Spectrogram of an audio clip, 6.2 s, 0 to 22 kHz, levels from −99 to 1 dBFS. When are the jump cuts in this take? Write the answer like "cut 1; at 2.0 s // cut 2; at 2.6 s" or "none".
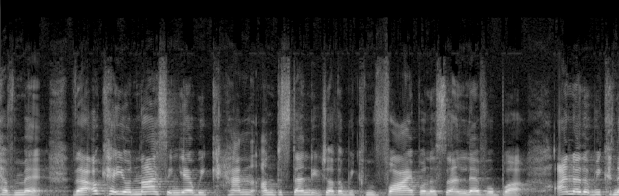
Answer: none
